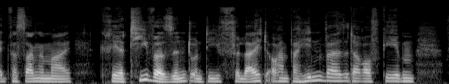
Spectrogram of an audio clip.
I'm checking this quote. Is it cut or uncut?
uncut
